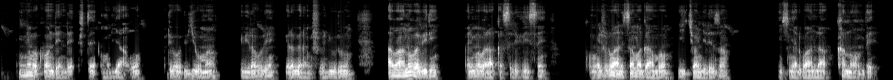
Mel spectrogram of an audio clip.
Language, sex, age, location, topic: Kinyarwanda, male, 25-35, Kigali, health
